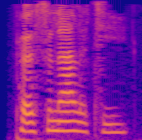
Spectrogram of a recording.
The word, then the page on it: personality: ,pɜ:rsə’nælətı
